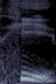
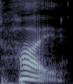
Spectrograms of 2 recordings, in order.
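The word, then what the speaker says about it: ひ: on the kun reading this kanji is pronounced as he and not as the English hi however we can use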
